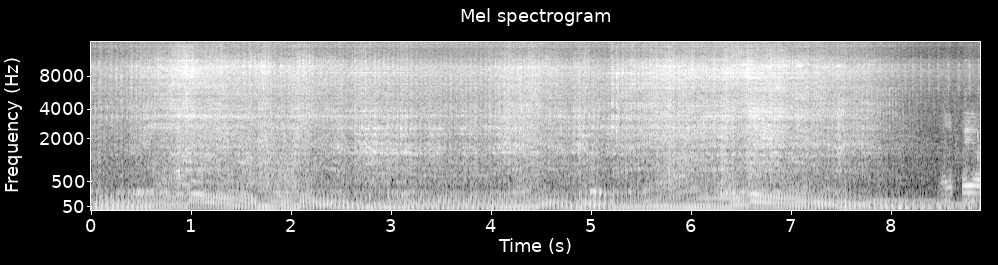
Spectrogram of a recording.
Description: Another case of negligence on the part of the rider, dried up engine oil which causes a metal to metal friction of the piston and lining and produces a crazy noisy engine sound.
